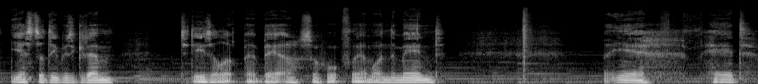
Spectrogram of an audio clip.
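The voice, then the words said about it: Congested voice from a cold. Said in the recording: “You'll hear in my voice, I'm suffering a wee bit today from a cold.”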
